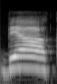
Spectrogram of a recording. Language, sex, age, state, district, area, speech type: Kashmiri, female, 30-45, Jammu and Kashmir, Ganderbal, rural, read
